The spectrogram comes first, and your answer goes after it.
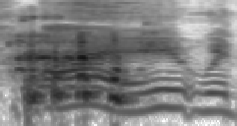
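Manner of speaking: loud real laughter, then words said slowly through it; laughing. Real, not acted. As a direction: burst out laughing and try to keep talking. Cracking up mid-sentence on live show.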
